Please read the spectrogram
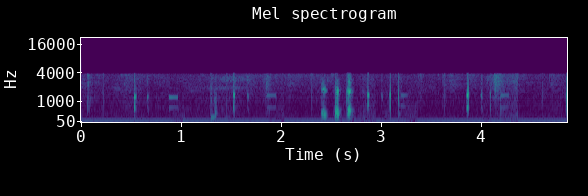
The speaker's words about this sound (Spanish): Estimada, le escucho un poco entrecortado, ahí como si estuvieran presionando teclas del teléfono.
